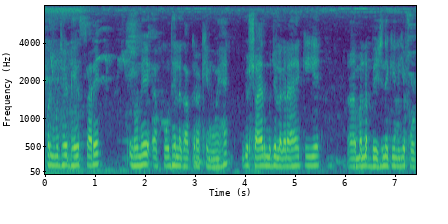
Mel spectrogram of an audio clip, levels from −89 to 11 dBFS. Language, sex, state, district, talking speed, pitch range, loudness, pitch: Hindi, male, Chandigarh, Chandigarh, 180 wpm, 150-165 Hz, -15 LUFS, 155 Hz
